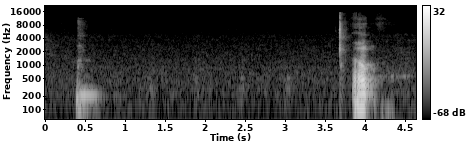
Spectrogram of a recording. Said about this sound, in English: Are we here? Are we connected? Yep, there you go. You're back.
